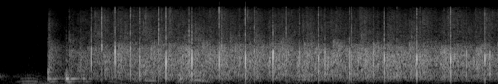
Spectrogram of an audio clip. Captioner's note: audience applauding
